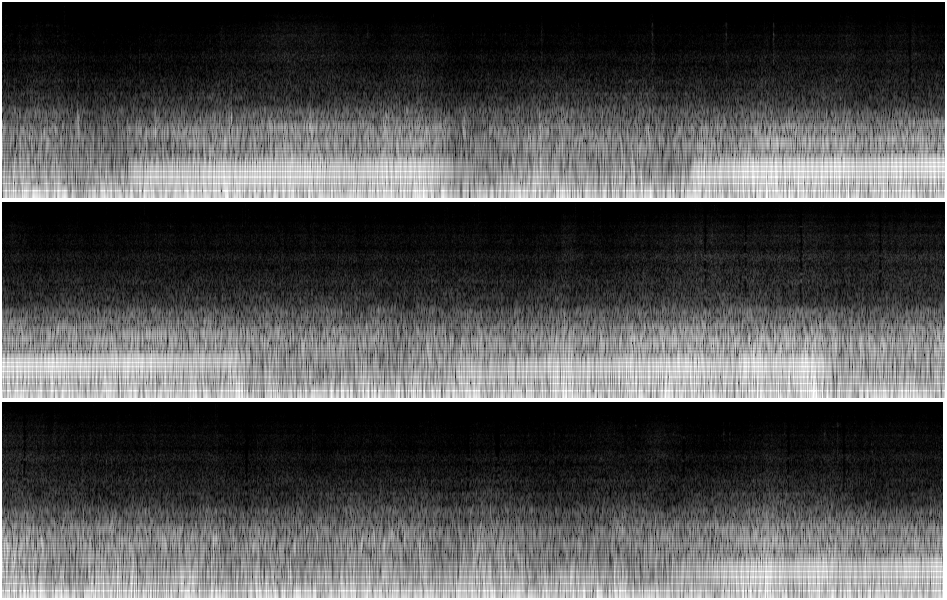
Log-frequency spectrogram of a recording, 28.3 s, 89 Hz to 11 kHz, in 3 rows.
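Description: Mercedes SLK 55 AMG's V8 engine pulling through the rev range in several long, rising pulls, with its note dropping away between them as the car eases off. A steady deep rumble of wind and road noise runs underneath.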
